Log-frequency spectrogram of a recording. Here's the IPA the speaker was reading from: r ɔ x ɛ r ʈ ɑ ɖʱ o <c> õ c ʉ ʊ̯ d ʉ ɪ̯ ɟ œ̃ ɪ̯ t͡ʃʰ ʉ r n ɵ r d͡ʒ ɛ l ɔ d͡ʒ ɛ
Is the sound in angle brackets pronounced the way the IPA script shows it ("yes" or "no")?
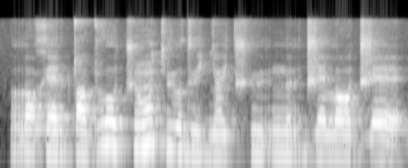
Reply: no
